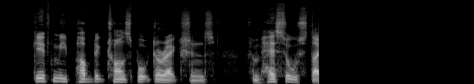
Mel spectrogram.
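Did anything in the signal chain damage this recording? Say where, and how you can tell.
Yes. A cut-off end at 3.18 s: the speech stops mid-sound and drops to digital silence with no decay, so the final buffers were never written to storage.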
